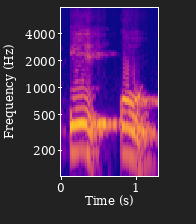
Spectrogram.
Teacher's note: अर्ध संवृत्त में ए, ओ अर्ध संवृत्त स्वर है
